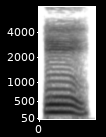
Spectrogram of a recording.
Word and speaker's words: 에: And the other is 에, 에. It is similar to E sound in the word episode.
